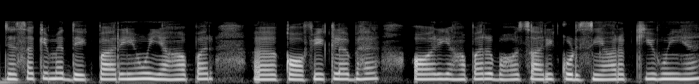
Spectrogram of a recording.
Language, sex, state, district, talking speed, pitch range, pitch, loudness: Hindi, female, Maharashtra, Chandrapur, 190 wpm, 230-250 Hz, 240 Hz, -16 LUFS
